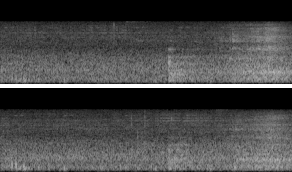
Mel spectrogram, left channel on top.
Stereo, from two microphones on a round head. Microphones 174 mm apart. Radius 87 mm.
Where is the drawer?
45° left (ahead or behind), 6.5 m.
